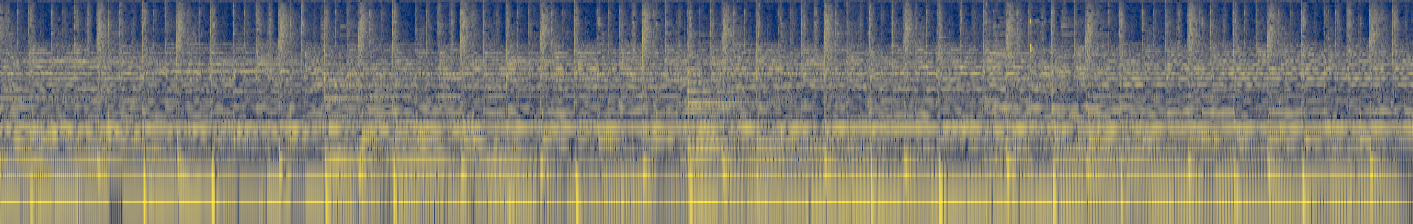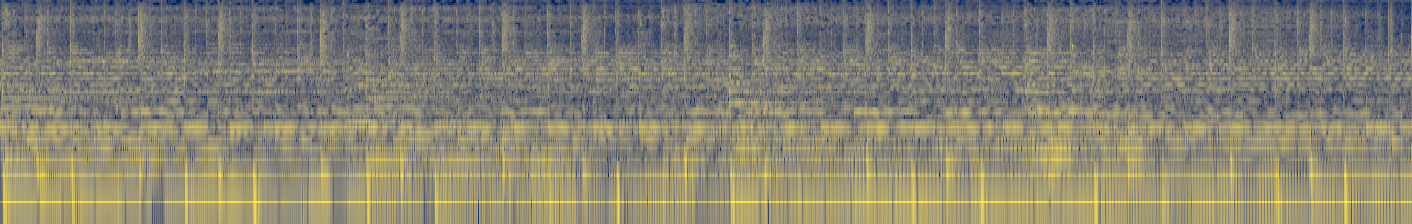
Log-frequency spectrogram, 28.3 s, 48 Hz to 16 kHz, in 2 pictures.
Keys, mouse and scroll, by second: 0.2 click, 2.4 shift+d, 3.2 click, 4.0 right click, 4.3 shift+right click, 5.3 e, 8.0 middle click, 8.9 shift+middle click, 9.9 middle click, 11.3 click, 17.1 middle click, 18.8 click, 21.5 middle click, 22.3 shift+middle click, 22.5-22.9 scroll up 4, 22.9 middle click, 23.5 shift+middle click, 25.0 right click, 27.2 e.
